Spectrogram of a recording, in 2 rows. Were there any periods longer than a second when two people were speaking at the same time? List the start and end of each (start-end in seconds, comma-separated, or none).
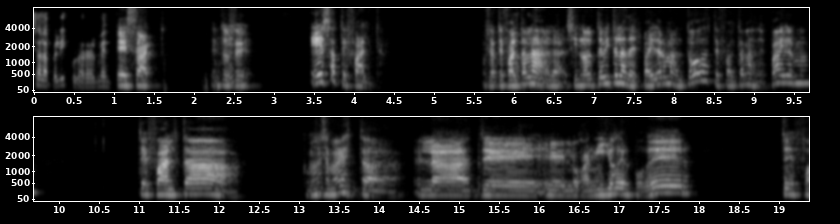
none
